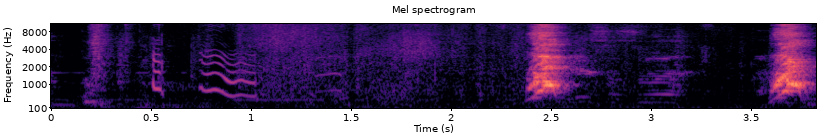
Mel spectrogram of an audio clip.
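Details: Lively male Toy Poodle puppy giving thin, wavering high whimpers, then two short, sharp barks about a second apart; faint speech in the background.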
